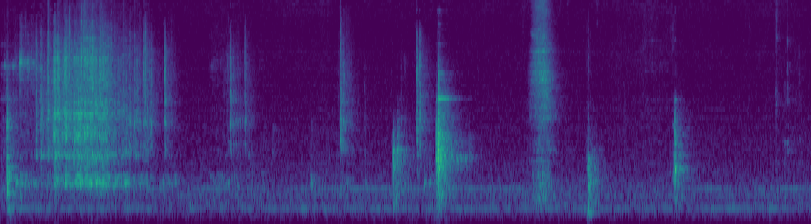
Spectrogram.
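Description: Pine nuts poured into a plastic food processor bowl, a rattling patter lasting about a second, followed by scattered light taps and clinks as the small glass bowl is emptied with a spatula.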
